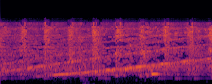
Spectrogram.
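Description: Dance music playing, with a steady beat of about two strokes a second and a long rising tone that sweeps slowly upward.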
